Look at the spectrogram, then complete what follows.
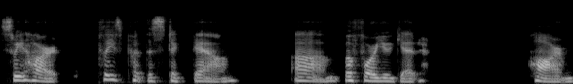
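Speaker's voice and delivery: put-on soft, gentle, kind voice. Recounting how they talked a woman into putting a stick down, in a kind, gentle voice. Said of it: "we just talked in a kind, gentle voice to her".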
